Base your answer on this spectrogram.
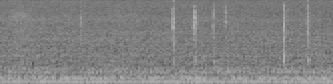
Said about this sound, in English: Okay, I'm not typing so good.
